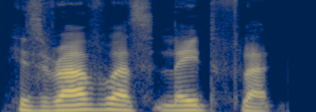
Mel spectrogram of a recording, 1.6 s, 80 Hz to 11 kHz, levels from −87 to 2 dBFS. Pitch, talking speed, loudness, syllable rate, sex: 135 Hz, 190 wpm, -20 LUFS, 3.9 syllables/s, male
